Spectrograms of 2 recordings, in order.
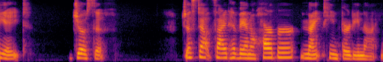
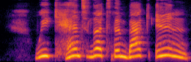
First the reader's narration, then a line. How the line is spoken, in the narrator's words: Papa cried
